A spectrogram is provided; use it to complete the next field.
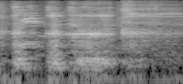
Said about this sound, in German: Frau, die fühlt sich auch schon ganz gestört, weil der so schnarcht. Jetzt hör nicht auf! Hör nicht auf zu schnarchen!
